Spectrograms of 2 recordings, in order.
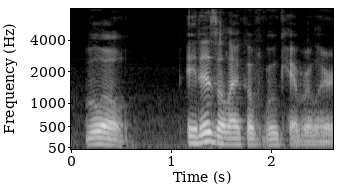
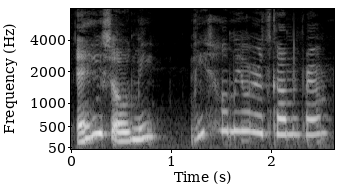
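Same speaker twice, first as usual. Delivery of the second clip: excited testimony; 4 dB louder than usual. Real, not acted. Excited testimony about God.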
